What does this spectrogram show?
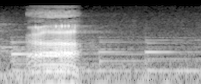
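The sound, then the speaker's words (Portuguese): A person voices a single loud, drawn-out belch imitating a cow burping, lasting about half a second, followed by a low, quiet hum. “Ele arrota, sabia? E vaca arrota.”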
